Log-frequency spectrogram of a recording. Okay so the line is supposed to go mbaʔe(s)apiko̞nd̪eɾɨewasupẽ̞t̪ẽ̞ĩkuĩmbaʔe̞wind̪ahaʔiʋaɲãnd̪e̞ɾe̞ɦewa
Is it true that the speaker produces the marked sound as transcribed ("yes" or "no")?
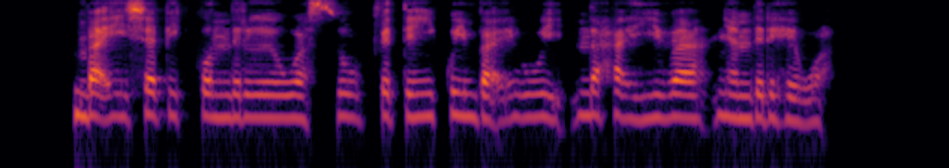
no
